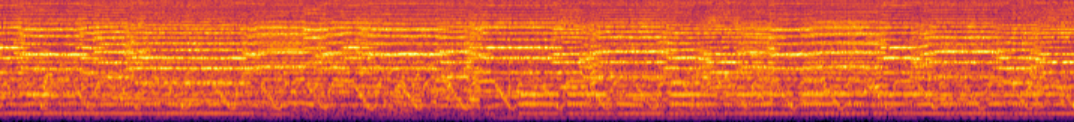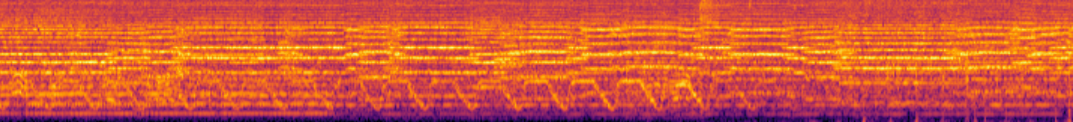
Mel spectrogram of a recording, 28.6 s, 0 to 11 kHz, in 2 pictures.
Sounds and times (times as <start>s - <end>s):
Music: 0.0s - 28.6s
Speech: 3.4s - 6.6s, 22.9s - 23.7s.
